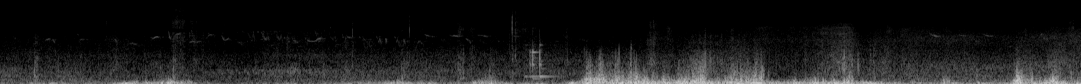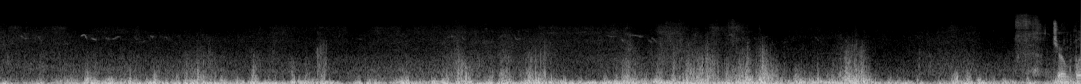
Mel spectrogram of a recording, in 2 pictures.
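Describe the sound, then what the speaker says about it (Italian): Strong outdoor wind roars and buffets the microphone almost continuously, rising after a quieter opening, with people speaking Italian at times beneath it near Sardinian rock-cut tombs. "C'è un po' di vento"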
